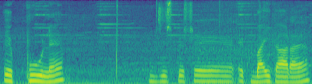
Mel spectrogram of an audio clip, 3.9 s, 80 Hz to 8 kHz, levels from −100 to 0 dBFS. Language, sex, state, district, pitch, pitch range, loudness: Hindi, male, Bihar, Saran, 145 Hz, 130-155 Hz, -17 LUFS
